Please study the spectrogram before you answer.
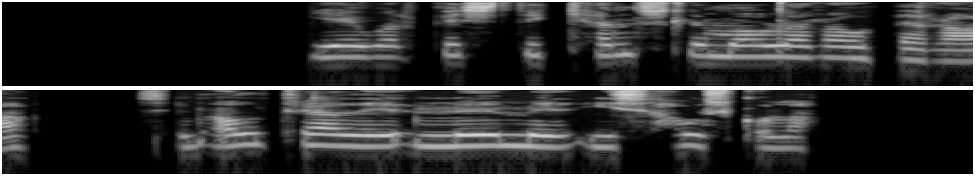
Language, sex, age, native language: Icelandic, female, 13, Icelandic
